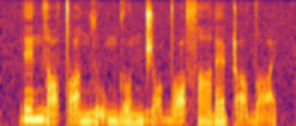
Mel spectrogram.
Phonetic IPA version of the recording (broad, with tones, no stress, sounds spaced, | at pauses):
ɾ e˦ n z ɛ̰˧ tˤ ṵ˦˨ n z ṵ˧ n d o˨ n d͡ʒ ɔ̰˦ d̪ ɔ̰˦ sˤ a˨ ɾ ɛ˦ ʈ ṵ˦ dˤ ḛ˨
